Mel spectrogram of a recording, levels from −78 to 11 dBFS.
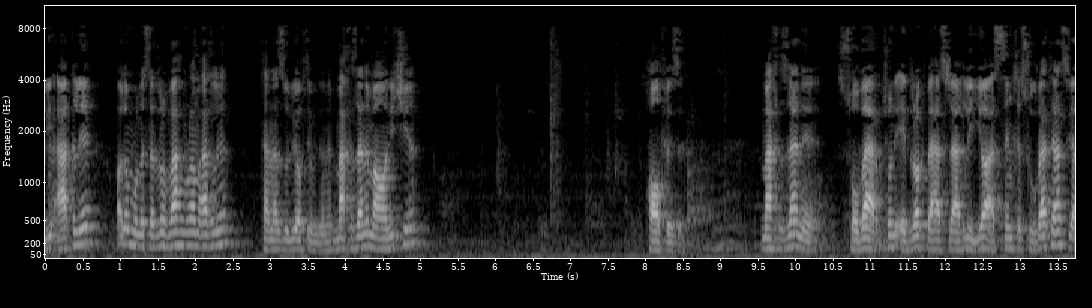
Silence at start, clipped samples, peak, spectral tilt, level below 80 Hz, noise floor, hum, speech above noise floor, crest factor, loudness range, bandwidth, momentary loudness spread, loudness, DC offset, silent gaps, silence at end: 0 s; under 0.1%; -4 dBFS; -5 dB/octave; -54 dBFS; -53 dBFS; none; 30 dB; 20 dB; 8 LU; 8.8 kHz; 13 LU; -23 LUFS; under 0.1%; none; 0 s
